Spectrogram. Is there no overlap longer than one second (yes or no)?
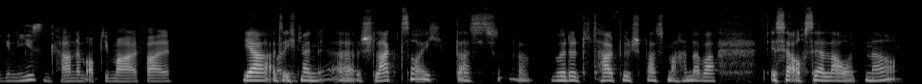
yes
